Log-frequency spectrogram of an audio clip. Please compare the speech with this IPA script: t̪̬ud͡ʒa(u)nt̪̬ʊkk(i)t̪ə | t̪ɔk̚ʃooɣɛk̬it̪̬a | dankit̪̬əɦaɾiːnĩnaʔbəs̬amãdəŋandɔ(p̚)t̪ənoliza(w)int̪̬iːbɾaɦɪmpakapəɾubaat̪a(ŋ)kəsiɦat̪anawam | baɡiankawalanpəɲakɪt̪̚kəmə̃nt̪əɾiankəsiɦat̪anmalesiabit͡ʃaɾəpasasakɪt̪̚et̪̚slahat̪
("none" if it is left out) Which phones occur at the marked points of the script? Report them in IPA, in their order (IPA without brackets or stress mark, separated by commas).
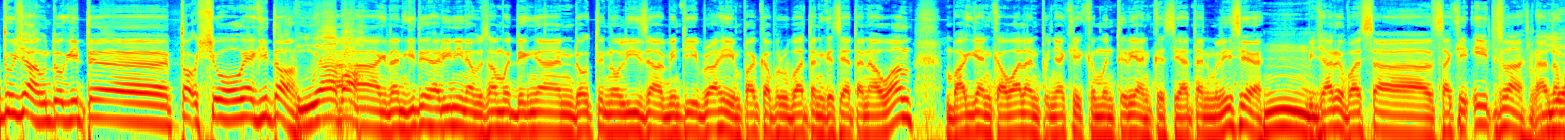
u, i, k̚, b, n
